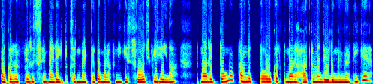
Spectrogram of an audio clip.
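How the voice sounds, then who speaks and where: A woman's voice: very high-pitched, normal speed, no room sound. A woman voicing a bossy, sulky young wife who scolds and teases her husband in a fan audio story. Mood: scolding. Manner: scolding, pouty, dramatic. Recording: dull lo-fi dry recording.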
